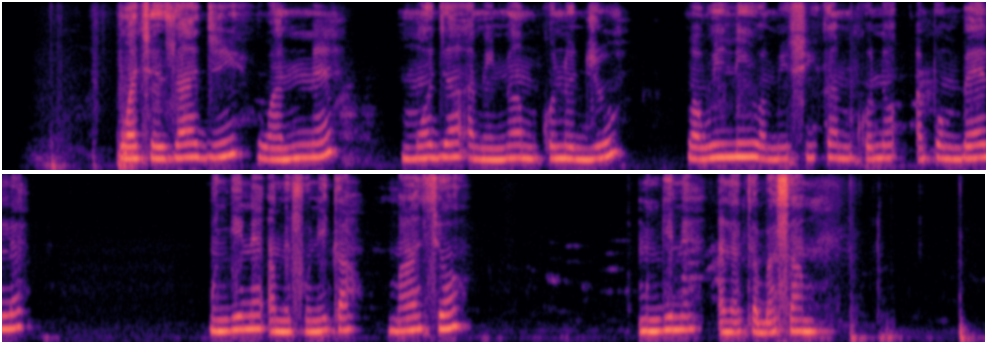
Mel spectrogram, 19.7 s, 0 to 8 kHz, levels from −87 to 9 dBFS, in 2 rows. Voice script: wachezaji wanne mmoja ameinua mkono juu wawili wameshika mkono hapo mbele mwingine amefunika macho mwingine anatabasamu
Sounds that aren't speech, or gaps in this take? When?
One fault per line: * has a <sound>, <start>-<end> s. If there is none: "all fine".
all fine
